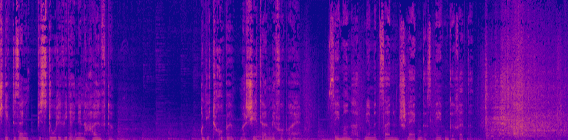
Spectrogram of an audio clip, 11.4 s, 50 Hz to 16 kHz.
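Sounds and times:
speech: 0:00.1 - 0:02.4, 0:04.0 - 0:10.4
truck engine starting, revving and driving off: 0:09.4 - 0:11.3.

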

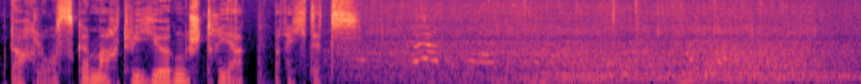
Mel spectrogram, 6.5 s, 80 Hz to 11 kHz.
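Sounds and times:
speech: 0:00.1 - 0:02.9
floodwater rushing: 0:02.4 - 0:06.4
children's voices calling and shouting: 0:02.7 - 0:06.4.

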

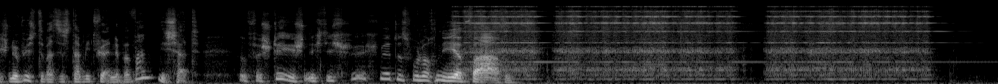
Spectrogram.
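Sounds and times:
speech: 0:00.0 - 0:05.7
doorbell ringing at the front door of a house: 0:04.5 - 0:09.9.

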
